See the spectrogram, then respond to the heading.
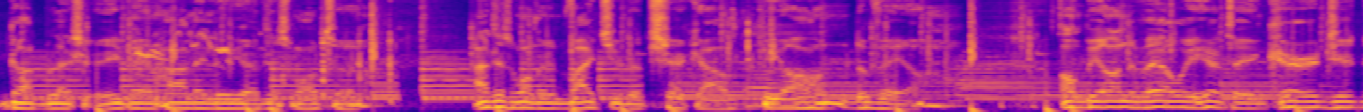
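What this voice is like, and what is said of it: Preacher-style bishop voice. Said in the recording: “my bishop voice... Bishop voice only”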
